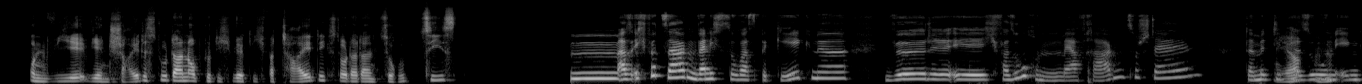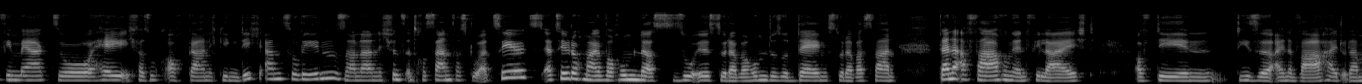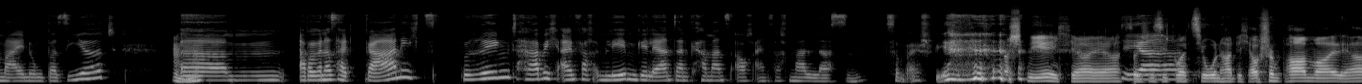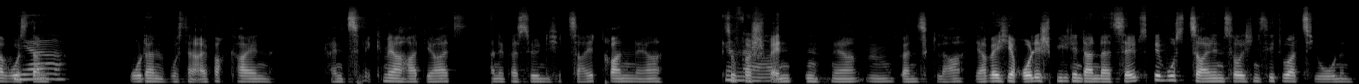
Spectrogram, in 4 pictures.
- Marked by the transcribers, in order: tapping; laugh
- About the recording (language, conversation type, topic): German, podcast, Wie reagierst du, wenn andere deine Wahrheit nicht akzeptieren?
